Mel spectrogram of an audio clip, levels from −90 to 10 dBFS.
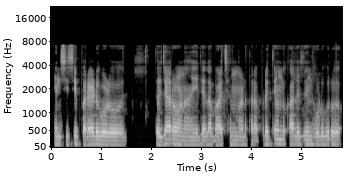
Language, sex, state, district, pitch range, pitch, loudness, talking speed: Kannada, male, Karnataka, Bijapur, 110-115 Hz, 115 Hz, -17 LUFS, 115 wpm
